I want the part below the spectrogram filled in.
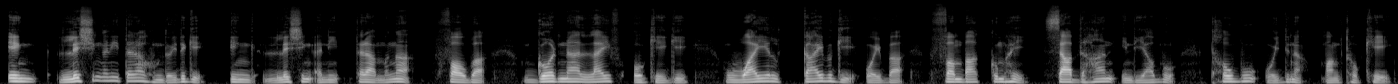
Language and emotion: Manipuri, neutral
